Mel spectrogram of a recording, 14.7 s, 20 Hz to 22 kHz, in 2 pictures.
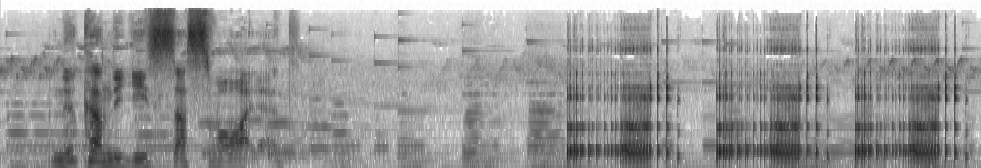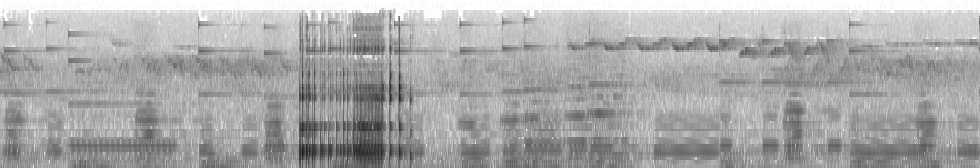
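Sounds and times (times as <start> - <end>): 
soft tonal musical background: 0.0 - 14.6
speech: 0.4 - 2.3, 4.7 - 4.9
loud drawn-out croaky burps: 4.2 - 7.3, 9.6 - 10.5.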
